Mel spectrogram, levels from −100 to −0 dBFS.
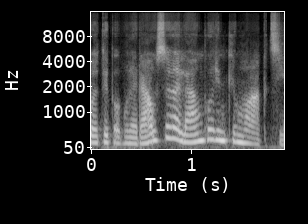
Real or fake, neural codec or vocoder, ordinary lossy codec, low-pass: fake; codec, 44.1 kHz, 2.6 kbps, DAC; Opus, 16 kbps; 14.4 kHz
